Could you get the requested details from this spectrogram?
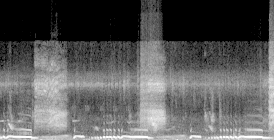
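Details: A Barbary dove calling again and again, used to stimulate local doves to call. Short notes alternate with trembling pulsed rolls ending in long falling coos. Rushing noise bursts and faint chirps sit in the background.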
